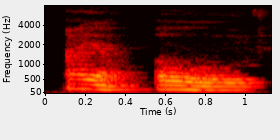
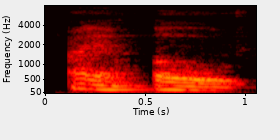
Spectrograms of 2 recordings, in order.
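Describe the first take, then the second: No difference in how they are said.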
